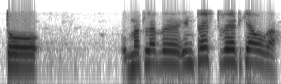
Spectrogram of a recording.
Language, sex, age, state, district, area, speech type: Hindi, male, 18-30, Rajasthan, Nagaur, rural, conversation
